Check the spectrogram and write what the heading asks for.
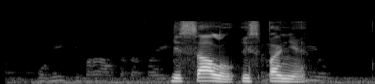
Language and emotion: Russian, neutral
